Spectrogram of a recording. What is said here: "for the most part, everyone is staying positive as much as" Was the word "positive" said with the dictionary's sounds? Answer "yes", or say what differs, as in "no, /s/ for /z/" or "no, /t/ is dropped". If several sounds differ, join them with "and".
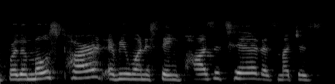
yes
